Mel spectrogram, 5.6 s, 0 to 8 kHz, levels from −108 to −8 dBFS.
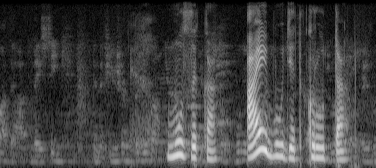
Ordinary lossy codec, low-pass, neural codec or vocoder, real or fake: none; none; none; real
